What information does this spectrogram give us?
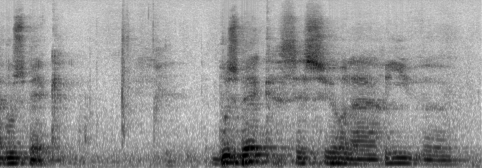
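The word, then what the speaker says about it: Busbecq: Les lettres turques, Epistulae Turcicae, en latin donc, d'Auger Ghiselin de Boesbeek, Boesbeek, dit-on chez nous, ça c'est la prononciation exacte, tiennent une place particulière dans cette production, surtout en raison de l'identité de leur auteur.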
